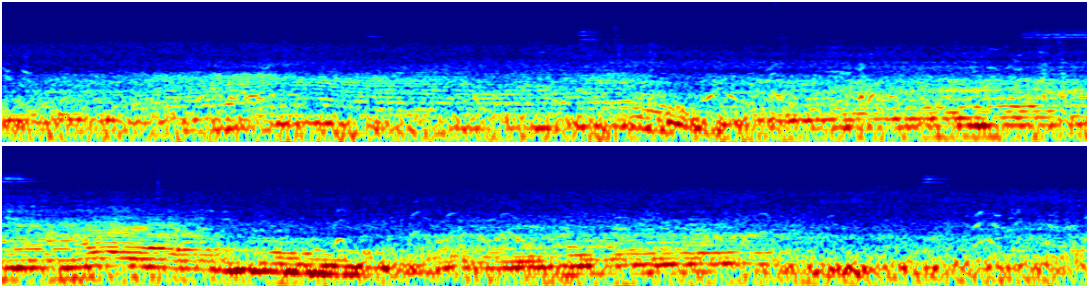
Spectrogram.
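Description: Indistinct voices of several people over a steady low rumble, with the voices strongest about a third and about half of the way through.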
